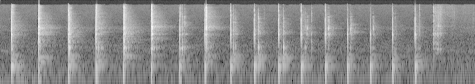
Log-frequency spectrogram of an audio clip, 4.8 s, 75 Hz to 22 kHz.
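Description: Rubber end of a hammer tapping a piston top, quick even light taps about four a second, driving the piston past its ring compressor into a Ford 5.0 Coyote cylinder bore. The tapping stops shortly before the end, once the piston is in.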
